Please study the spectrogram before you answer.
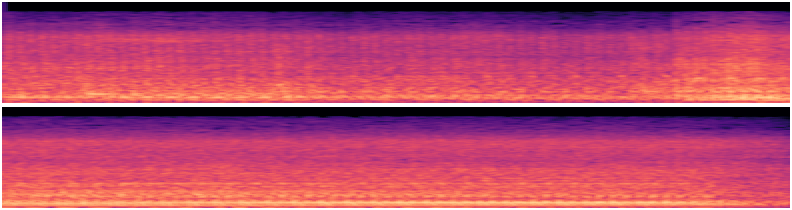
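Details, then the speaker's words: Balkancar diesel forklift after repair, with engine, clutch, brakes and running gear overhauled. The idle picks up briefly, then holds an even, regular beat with no knock; the engine sounds healthy. "Ну так живой, да, состояние? Я смотрю, вроде свеженький погрузчик. Так что еще послужит хозяину, ох, верой и правдой."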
